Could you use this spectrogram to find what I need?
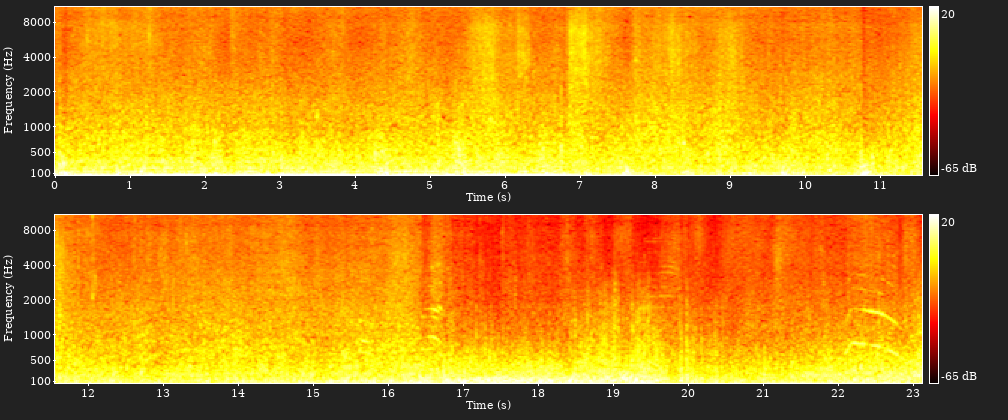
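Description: Choppy water splashes against a sailboat's hull.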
